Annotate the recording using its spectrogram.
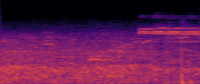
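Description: Football stadium crowd noise with a referee's whistle blown about one and a half seconds in, a short high steady blast.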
